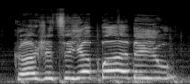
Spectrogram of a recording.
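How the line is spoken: Shout. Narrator (Russian): закричал Вахмурка

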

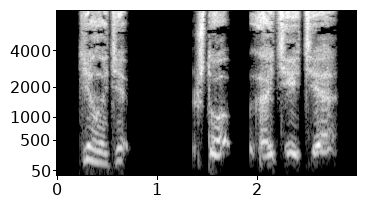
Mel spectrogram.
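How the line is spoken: Hoarse rasp. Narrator (Russian): прохрипел

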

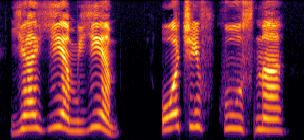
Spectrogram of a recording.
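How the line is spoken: Lisping through full mouth. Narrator (Russian): проговорила Мила шепеляво, потому что рот ее был занят горячей картошкой

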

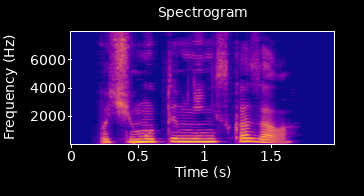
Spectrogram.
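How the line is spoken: Displeased question. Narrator (Russian): спросил недовольным тоном

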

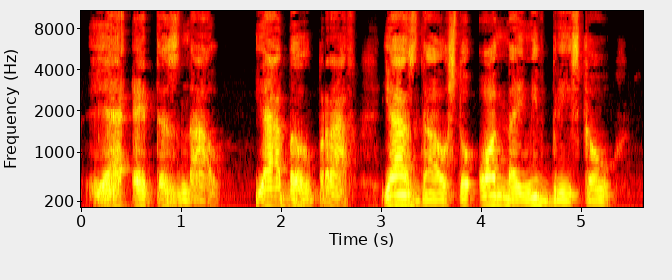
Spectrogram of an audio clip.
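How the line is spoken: Strained hoarse rasp. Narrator (Russian): Кук, который все время молчал, возможно, сорвал голосовые связки, прохрипел

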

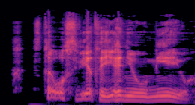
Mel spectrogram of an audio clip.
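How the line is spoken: Laughing. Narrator (Russian): засмеялась Ольга

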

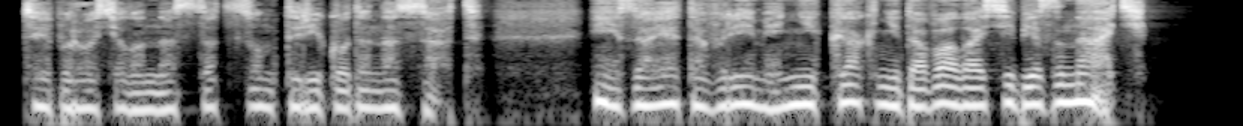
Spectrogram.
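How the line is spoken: Aggressive youthful hiss. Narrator (Russian): прошипел я, добавляя в голос побольше юношеской агрессии

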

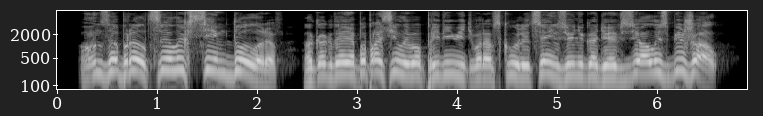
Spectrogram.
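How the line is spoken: Yelling. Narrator (Russian): завопил Фланнель

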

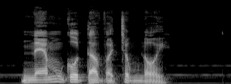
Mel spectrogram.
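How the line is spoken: Sinister smiling man. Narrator (Vietnamese): Người đàn ông mỉm cười nhăm hiểm rồi nói

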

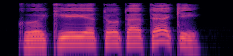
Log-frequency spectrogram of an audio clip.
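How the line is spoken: Bored, irritated voice. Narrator (Russian): сказал начальник скучливым голосом, морщась, как от докучливой мухи

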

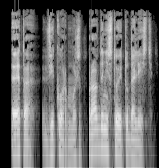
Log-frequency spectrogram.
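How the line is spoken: Timid question. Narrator (Russian): робко поинтересовался Алдан

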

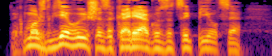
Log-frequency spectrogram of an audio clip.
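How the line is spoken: Doubtful deep bass. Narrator (Russian): усомнился второй, он говорил густым басом

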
